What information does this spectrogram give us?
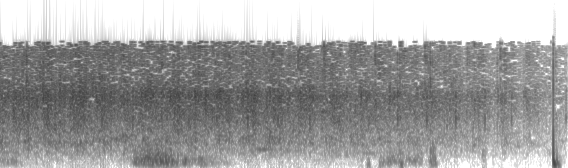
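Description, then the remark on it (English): A crowd claps in a steady, dense round of applause for the creative director, carrying on throughout and slowly thinning toward the end before a final sharp clap. “Give her a hand of a round of applause.”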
